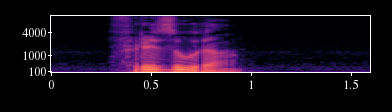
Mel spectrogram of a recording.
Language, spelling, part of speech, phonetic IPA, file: Polish, fryzura, noun, [frɨˈzura], Pl-fryzura.ogg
